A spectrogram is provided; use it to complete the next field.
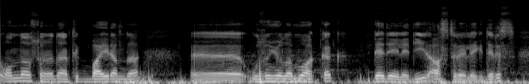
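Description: There is noticeable background noise. The sound itself is dry, with no echo. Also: man. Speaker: car vlogger. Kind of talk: casual vlog chat. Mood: cheerful, pleased with new car. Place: street. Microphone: phone near.

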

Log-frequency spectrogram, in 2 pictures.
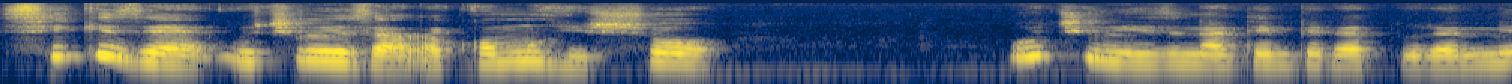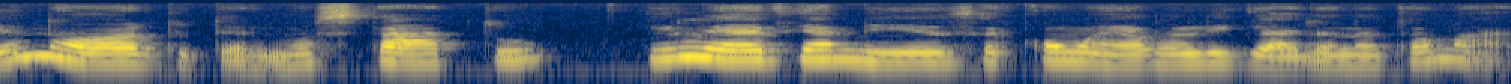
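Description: A woman with a Brazilian accent, a fairly high pitch, a dark, mellow tone, lively intonation and a fairly slow pace over a quiet background. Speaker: product reviewer. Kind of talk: casual product demo. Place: kitchen.

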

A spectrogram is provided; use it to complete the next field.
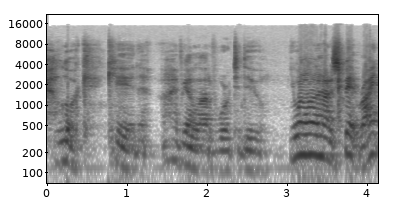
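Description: A man speaks with very wide pitch swings, keeping a moderate pace. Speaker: actor playing a spitting champion. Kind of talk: scripted film dialogue. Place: office.

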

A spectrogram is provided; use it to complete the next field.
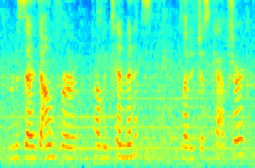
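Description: A woman at a fairly quick pace amid loud background noise. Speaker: travel vlogger. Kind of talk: casual vlog chat. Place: tunnel cave. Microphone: camera far.

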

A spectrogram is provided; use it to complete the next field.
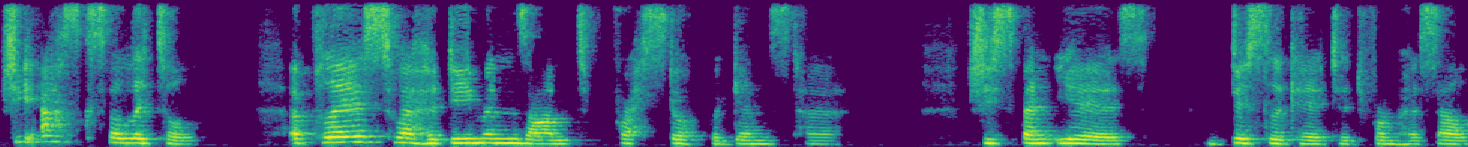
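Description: Very slow and somewhat breathy, the voice has long, frequent pauses and ordinary pitch variation against a quiet background. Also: woman, fairly high pitch for a woman. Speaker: poet, reader of own or anthology poem. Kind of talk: poem reading, reading aloud a poem. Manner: measured, tender, earnest; emotionally weighted, warm and empathetic. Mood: gentle, earnest. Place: home room. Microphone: webcam.

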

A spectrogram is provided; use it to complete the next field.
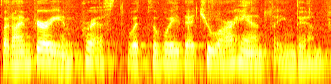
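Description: Noticeable background noise and audible room echo surround a woman who speaks at a moderate pace in a fairly low voice. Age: 80s+. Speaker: resident giving public comment. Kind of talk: public comment. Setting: city commission chamber.

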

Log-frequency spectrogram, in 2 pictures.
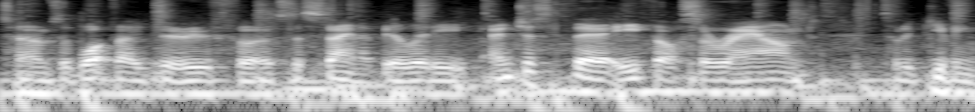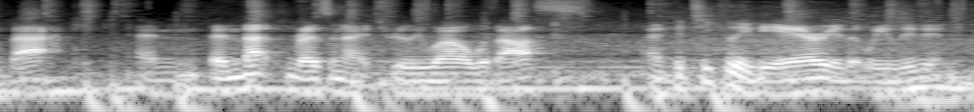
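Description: Clear music plays behind a man with a very deep, low voice. He talks at a fairly quick pace with ordinary pitch variation. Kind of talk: interview answer. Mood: calm, reflective. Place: cafe. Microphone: lapel.

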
